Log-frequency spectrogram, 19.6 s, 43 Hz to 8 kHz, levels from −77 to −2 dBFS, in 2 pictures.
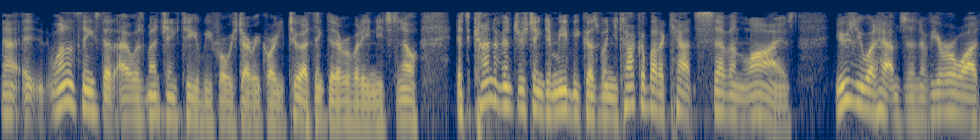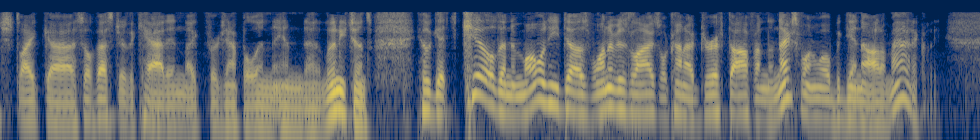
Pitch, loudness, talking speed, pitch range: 110 Hz, -20 LUFS, 255 wpm, 90-125 Hz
